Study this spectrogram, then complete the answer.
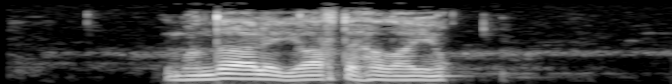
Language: Bashkir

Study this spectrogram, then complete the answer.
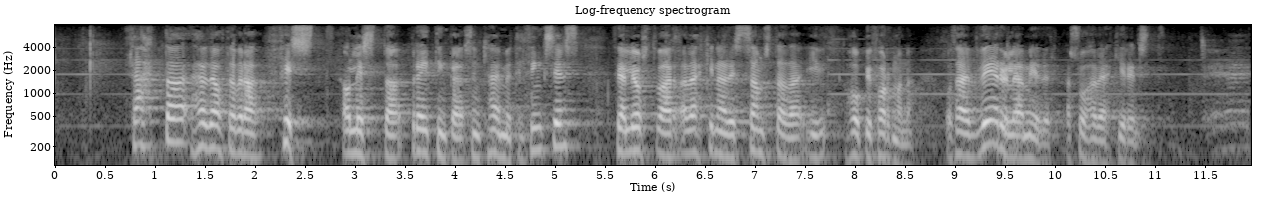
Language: Icelandic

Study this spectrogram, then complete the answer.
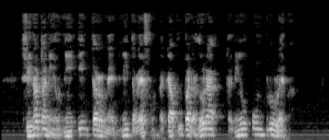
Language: Catalan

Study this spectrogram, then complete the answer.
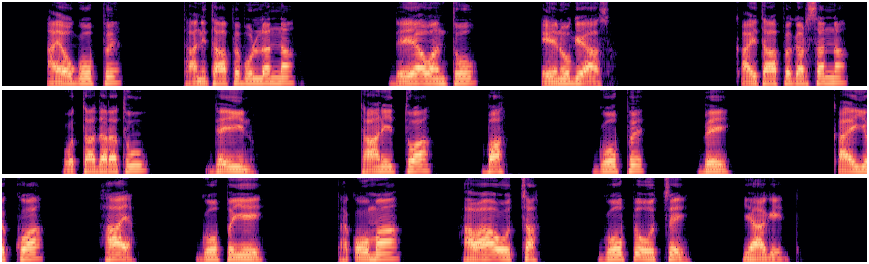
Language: Dawro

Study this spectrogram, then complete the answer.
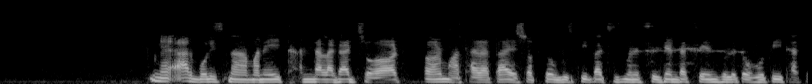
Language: Bangla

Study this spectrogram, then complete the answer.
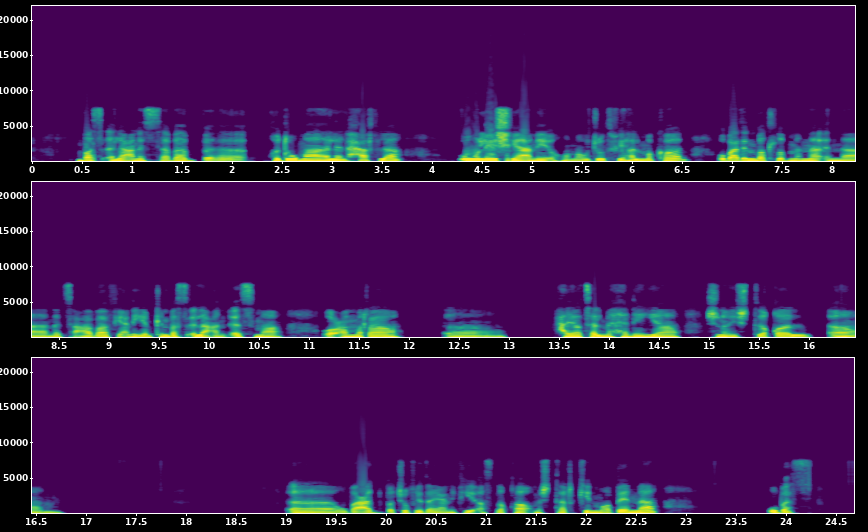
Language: Baharna Arabic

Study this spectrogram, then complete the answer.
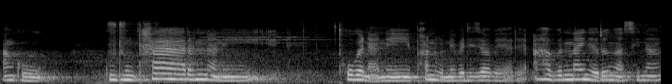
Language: Bodo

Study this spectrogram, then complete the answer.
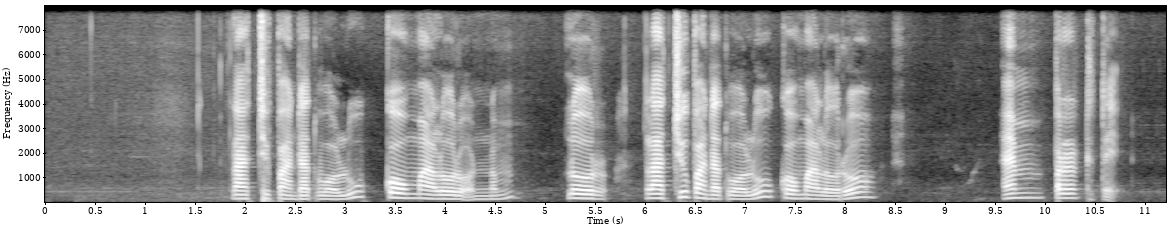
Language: Javanese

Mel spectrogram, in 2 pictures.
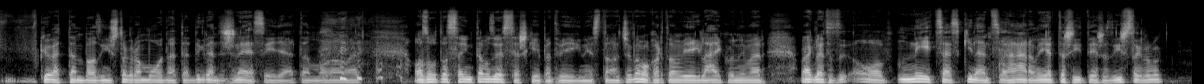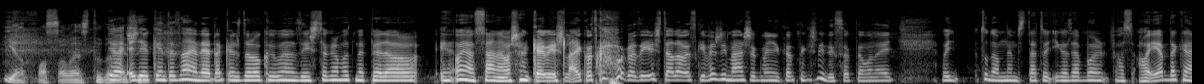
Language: Hungarian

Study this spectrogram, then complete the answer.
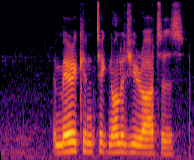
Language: English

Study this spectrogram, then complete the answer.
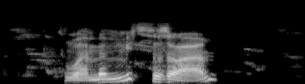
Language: Kabyle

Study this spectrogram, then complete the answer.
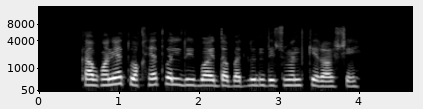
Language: Pashto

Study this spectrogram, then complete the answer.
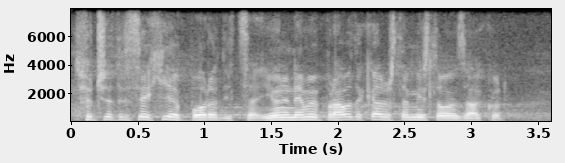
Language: Serbian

